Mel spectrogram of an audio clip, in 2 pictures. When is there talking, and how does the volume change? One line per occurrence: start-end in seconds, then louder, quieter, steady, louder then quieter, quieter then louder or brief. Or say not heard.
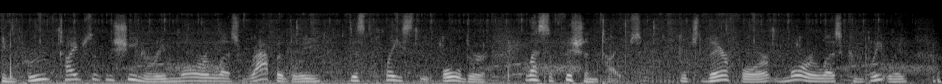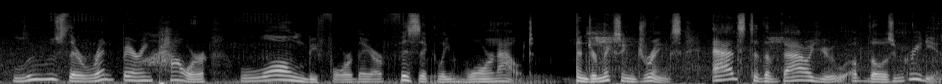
0.0-18.7 steady.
